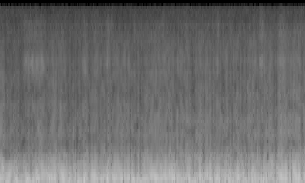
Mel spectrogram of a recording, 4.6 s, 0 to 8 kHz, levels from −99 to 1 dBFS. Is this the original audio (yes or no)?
no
